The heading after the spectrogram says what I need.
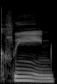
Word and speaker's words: Kleem: So let me tell you about the seed sound Kleem, K-L-I-M, pronounced K-L-E-E-M.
